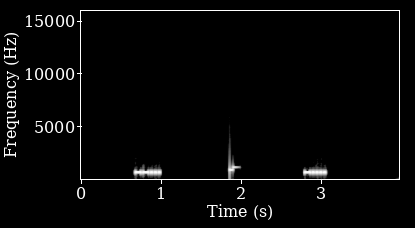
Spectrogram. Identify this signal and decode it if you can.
Morse code, heard as a keyed tone, about 50 wpm, 700 Hz. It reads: 7 6
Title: Single Letter-Number Alt 50wpm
